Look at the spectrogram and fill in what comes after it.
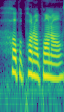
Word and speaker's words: Ho'oponopono: Yeah, and the word Ho'oponopono, so I was pronouncing it correctly, roughly translates to cause things to move back into balance or to make things right.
